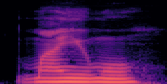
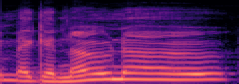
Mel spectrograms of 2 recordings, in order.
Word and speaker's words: Maignomo: use it because people don't know how to pronounce it try me mayumo mm-hmm we've got why are you surprised that i got it right i mean like not everyone gets a right they call me meganono meganona i know i'm like no it's my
